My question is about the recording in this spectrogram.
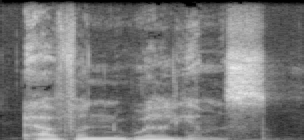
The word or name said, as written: Evan Williams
